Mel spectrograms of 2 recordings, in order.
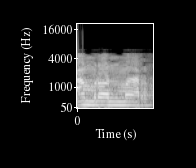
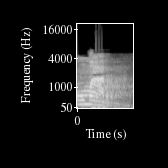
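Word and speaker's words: عمرو: marfuun waamatuiratu akhirihi wa amron mafulun bihi mansubun wa alamatu nasbihi alfathatu adhiratu ala akhirihi. Ini Amr ya bacanya bukan Umar. Kenapa? Karena Umar mamn minasarf enggak mungkin ada alifnya. Mafhum bacanya harus Amr.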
